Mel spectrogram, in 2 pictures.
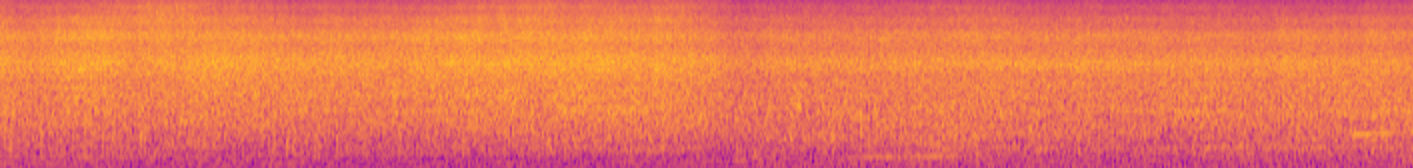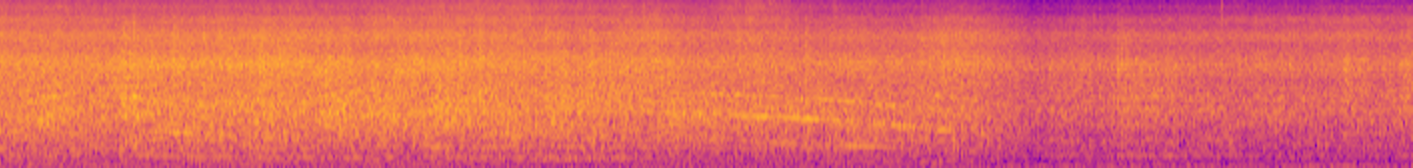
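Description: Steady hiss of heavy rain and wet-road spray. Through the middle, a passing trolleybus adds a faint whine that slides up and down in pitch.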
